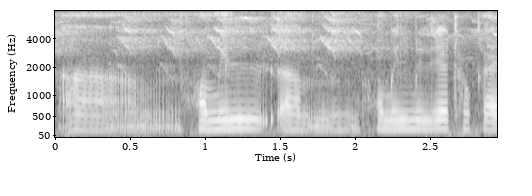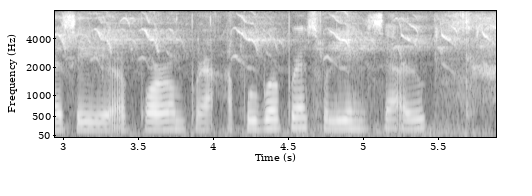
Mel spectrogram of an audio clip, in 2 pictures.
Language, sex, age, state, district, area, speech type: Assamese, female, 45-60, Assam, Nagaon, rural, spontaneous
